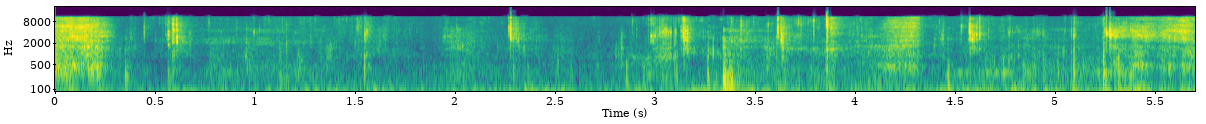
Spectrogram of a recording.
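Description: People biting and chewing meat curry and rice eaten by hand: a string of wet mouth clicks and smacks, with a brief low hum about three seconds in.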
